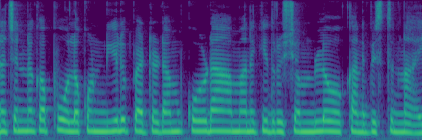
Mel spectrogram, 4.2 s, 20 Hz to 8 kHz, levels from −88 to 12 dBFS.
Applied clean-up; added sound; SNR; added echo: none; none; none; none.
